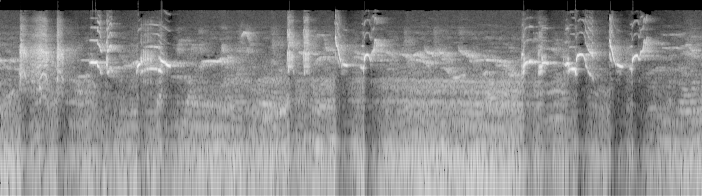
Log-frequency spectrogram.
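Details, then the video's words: Varied lure song of a white-rumped shama (kacer), played so other birds answer: squeaky whistles, harsh rasping notes and rapid chattering phrases, delivered loudly with short breaks. "PANCINGAN KACER GACOR LANGSUNG IKUT NYAUT DAN GACOR"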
